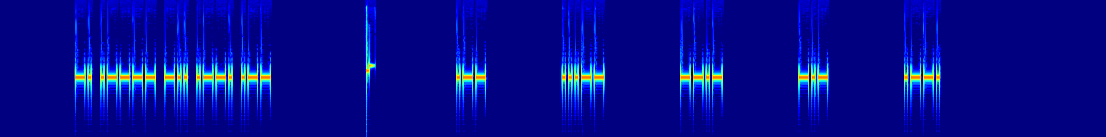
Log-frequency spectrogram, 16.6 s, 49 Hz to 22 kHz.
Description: Morse code, heard as a keyed tone, about 25 wpm, spaced as for 11 wpm, 700 Hz. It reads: N1DPW W3QKP
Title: USA Call Signs - 5 Characters - 8x Character Spacing - 25wpm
